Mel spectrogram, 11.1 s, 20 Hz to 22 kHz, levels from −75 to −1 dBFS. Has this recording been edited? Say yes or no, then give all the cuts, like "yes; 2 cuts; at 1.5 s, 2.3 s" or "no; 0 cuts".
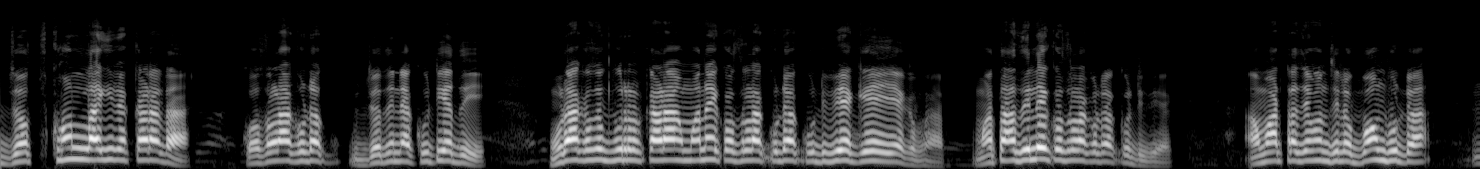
no; 0 cuts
